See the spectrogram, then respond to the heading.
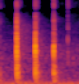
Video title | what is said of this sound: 'The tree's going to be OK' - Maui arborist provides update on Lahaina's famous Banyan tree | you can hear that, that's hollow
